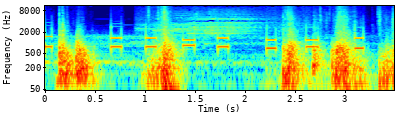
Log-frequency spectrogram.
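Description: Touch-tone telephone dialing as someone places a call during a horror drama: seven short beeps in an uneven sequence, mixed with louder low thumping bursts.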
